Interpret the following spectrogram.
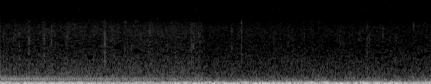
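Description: A loud, uneven low rumble, with the last sustained notes of a song fading out over the first second and a half.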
